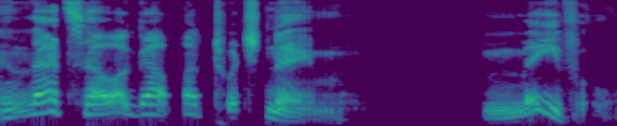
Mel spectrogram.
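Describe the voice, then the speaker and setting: A man does a croaky put-on character voice. The sound is dry and close, with no echo. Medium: cartoon. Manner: rambling.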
